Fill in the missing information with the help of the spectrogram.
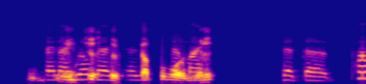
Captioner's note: voiceover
